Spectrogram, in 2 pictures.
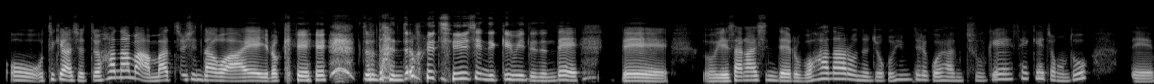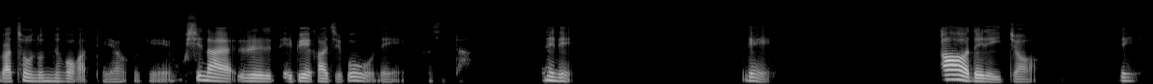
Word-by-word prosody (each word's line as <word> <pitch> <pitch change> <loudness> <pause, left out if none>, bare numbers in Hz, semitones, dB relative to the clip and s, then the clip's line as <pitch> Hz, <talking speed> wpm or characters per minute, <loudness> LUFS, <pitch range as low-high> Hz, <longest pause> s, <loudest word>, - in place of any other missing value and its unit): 어 185 -4 0
어떻게 230 +9 0
아셨죠? 190 -1 +2
1 315 +8 +3
만 270 -9 +5
안 160 - +2
맞추신다고 195 0 +1
아예 165 +2 +5
이렇게 170 +4 +3 0.5
좀 230 0 +5
단정을 215 -2 +4 0.2
지으신 260 0 +2
느낌이 215 0 +1
드는데 185 +1 +1 0.4
네 155 -3 +3 0.4
어 150 0 -3
예상하신 195 +5 +1
대로 165 -3 +2
뭐 155 - -2
1 260 +4 +2
로는 200 -7 -3
쪼금 175 -1 -7
힘들고 220 -3 -6
한 175 -1 -6
2 175 +1 -13
개 245 +6 -4
3 265 +2 -9
개 275 +1 -4
정도? 205 - -5 0.4
네 140 -1 -3
맞춰 145 +4 -5
놓는 145 -1 -10
것 140 - -6
같아요. - - -14
그게 - - -17
혹시나를 150 -5 -4
대비해 150 +2 -5
가지고 140 +4 -7
네 - - -16 0.2
그렇습니다. - - -27 0.7
네네. 180 -4 -5 1.7
네. - - -9 1.6
아 225 -4 +5
네네 145 -5 -3
있죠. 120 0 -12 0.9
네. 165 -1 -12
180 Hz, 230 characters per minute, -20 LUFS, 160-220 Hz, 1.7 s, 만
